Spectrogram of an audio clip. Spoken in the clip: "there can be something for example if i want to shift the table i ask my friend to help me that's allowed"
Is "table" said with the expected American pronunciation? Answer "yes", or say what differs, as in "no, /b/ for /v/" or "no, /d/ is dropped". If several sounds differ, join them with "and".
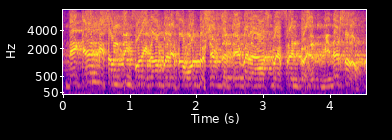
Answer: yes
